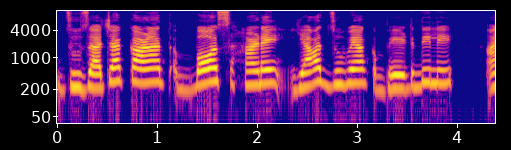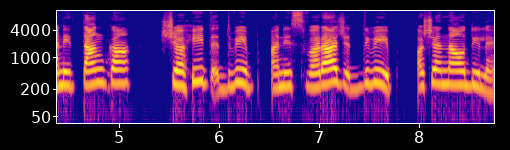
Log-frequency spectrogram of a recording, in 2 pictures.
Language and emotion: Goan Konkani, neutral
